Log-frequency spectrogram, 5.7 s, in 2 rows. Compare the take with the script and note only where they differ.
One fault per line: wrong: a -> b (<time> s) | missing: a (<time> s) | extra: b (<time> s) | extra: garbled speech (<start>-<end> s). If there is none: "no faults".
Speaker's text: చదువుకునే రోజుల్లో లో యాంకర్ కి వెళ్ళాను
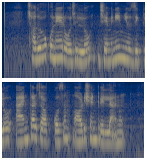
extra: జెమినీ మ్యూజిక్ (1.9 s)
extra: జాబ్ కోసం ఆడిషన్ (3.6 s)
